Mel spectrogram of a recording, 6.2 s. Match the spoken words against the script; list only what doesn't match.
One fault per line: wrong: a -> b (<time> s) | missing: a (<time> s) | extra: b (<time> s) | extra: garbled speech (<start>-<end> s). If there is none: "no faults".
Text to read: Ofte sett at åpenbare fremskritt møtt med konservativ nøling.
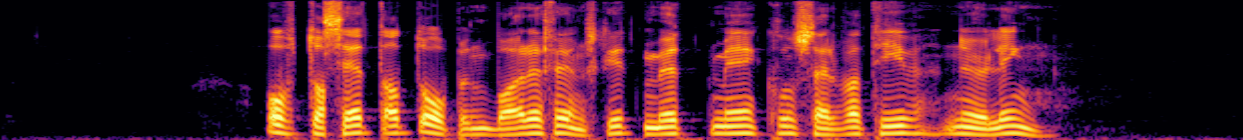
no faults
